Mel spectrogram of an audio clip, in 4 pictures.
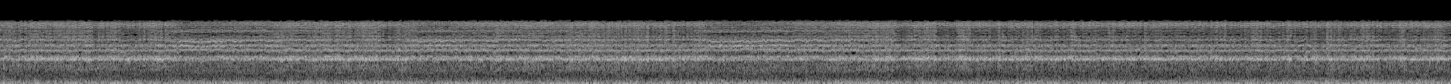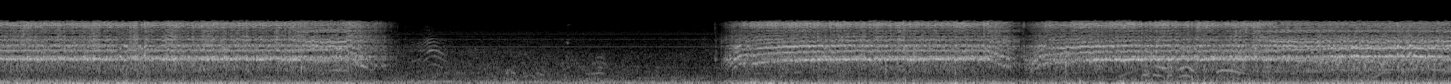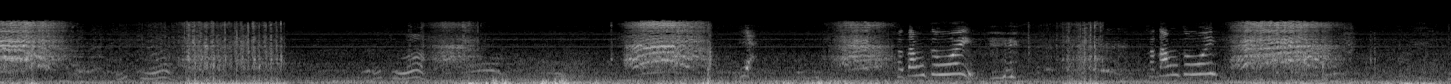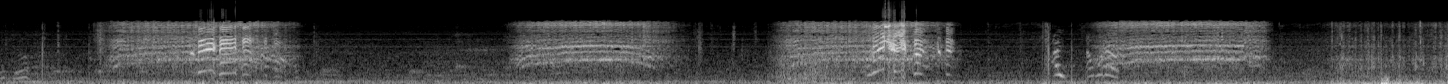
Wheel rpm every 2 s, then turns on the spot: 160, 160, 160, 160, 160, 160, 160, 160, 150, 10, 20, 140, 120, 160, 100, 20, 10, 30, 20, 10, 40, 10, 100, 10, 80, 50, 60, 100, 30.
30-32 56-58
